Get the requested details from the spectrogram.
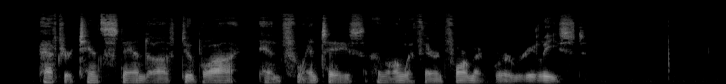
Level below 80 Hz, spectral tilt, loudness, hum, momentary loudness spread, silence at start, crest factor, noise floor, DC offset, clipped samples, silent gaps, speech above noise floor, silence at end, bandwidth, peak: -64 dBFS; -3 dB/octave; -36 LUFS; none; 9 LU; 0.4 s; 20 dB; -75 dBFS; under 0.1%; under 0.1%; none; 38 dB; 1.4 s; 11.5 kHz; -18 dBFS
